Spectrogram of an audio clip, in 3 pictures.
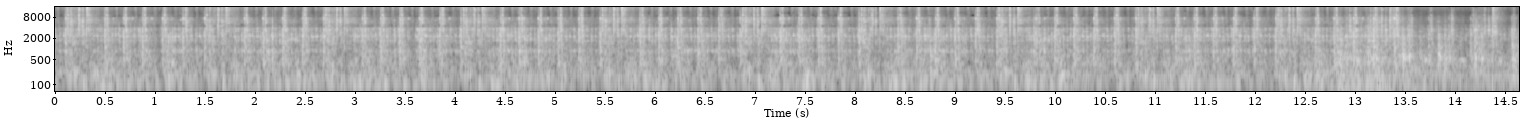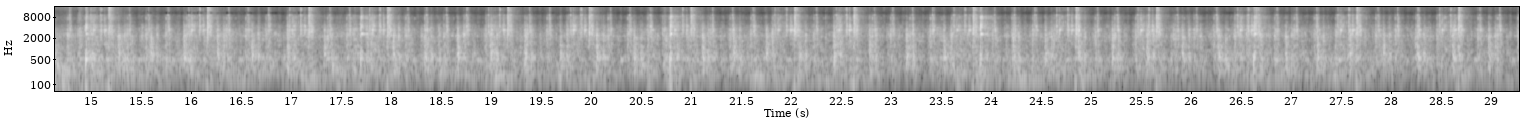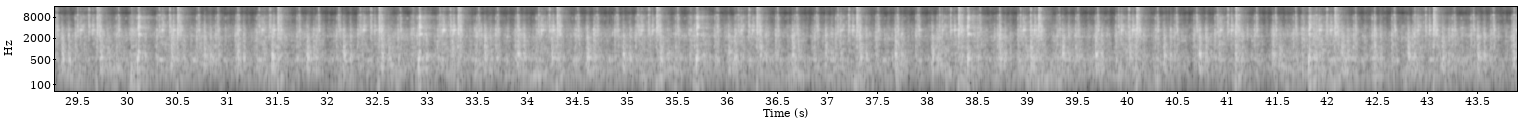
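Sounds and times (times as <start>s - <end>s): stationary engine clattering: 0.0s - 43.9s
deep low rumble: 12.2s - 16.1s.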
